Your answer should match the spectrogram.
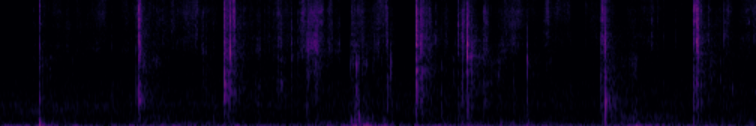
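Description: A deck of tarot cards being shuffled by hand: a quick, irregular run of swishes and taps.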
